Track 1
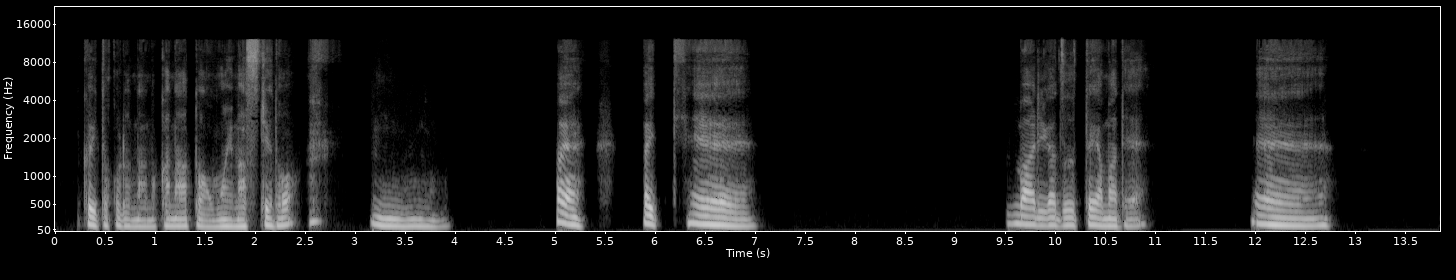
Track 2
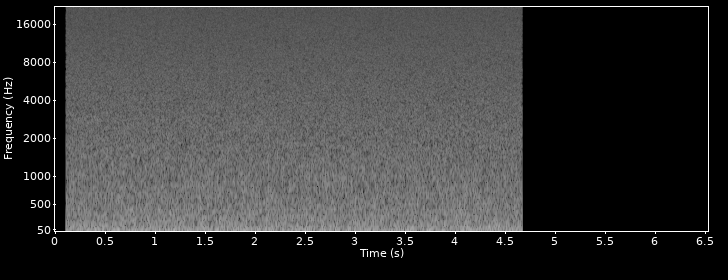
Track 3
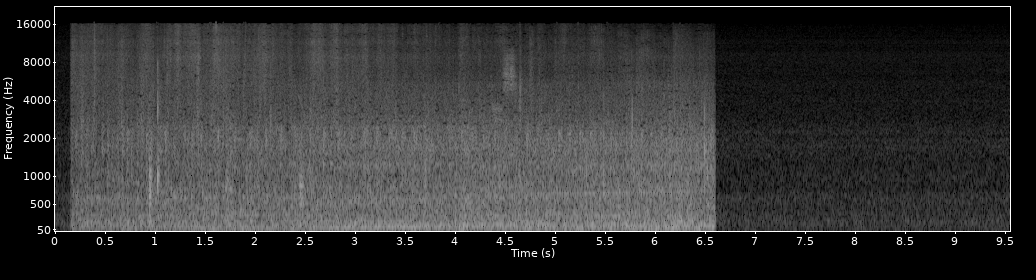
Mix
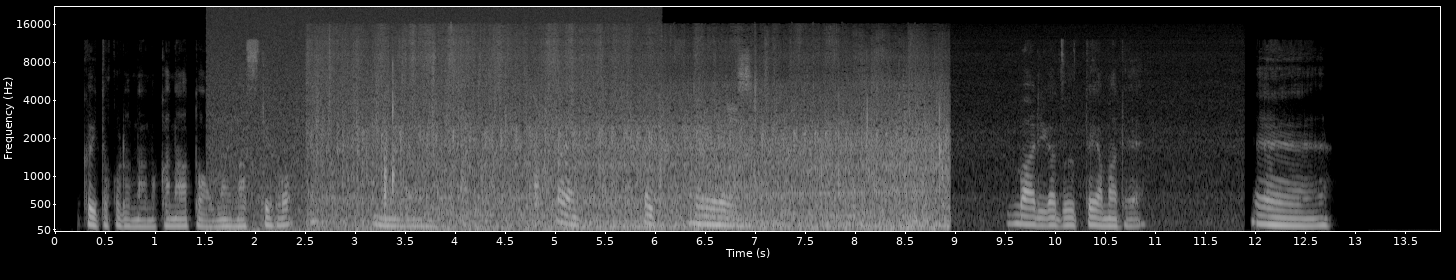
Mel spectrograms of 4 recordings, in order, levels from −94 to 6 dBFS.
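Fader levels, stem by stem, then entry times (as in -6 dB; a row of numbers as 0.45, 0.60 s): -11.5, -13.5, +2.0 dB; 0.00, 1.40, 2.35 s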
